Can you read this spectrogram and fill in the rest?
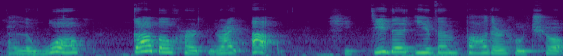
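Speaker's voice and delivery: plain reading voice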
